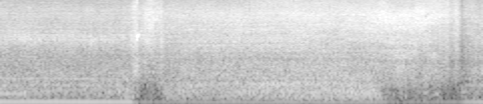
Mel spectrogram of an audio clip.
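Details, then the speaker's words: Punctured tractor tyre leaking through a sidewall hole: steady high hiss of escaping air, no engine behind it, slowing as the tube deflates, with odd noises like a jack going up; deflating, but not overly quickly. "It's It's stopped hissing at me as quick. It's making some weird noises now. It's almost like it's sound like a jack going up."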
